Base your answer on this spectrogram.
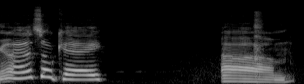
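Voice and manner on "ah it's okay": put-on kid voice. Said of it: "He's like".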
